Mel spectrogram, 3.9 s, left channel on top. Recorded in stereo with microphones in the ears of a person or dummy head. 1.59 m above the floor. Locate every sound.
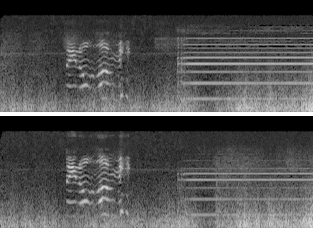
0.8 s crying: 10° right (ahead or behind)
2.2 s a violin: 40° left (ahead or behind)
